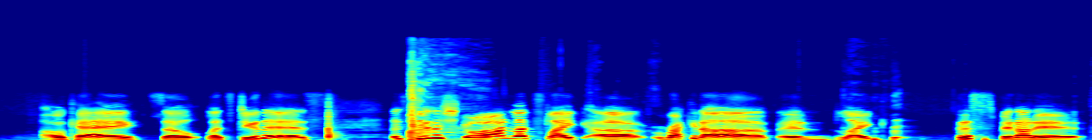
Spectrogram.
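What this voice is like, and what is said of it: Valley Girl Californian accent. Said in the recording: “I think you had to do like the whole like Valley Girl thing ... That's pretty good ... Like you transform to like a Valley Girl, Californian high school student”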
